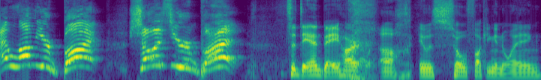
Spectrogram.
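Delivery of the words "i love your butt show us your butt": very high, shrill, loud yell, "love" drawn out. Retelling an audience member at a seated show, imitating someone yelling. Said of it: "kept yelling".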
